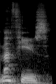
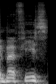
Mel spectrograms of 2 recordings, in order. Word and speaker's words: Matthias: Matthias Amarim says, hey Mikey, if you read this comment, you can pronounce the name Matthews. Oh, okay, Matthews, cheers.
